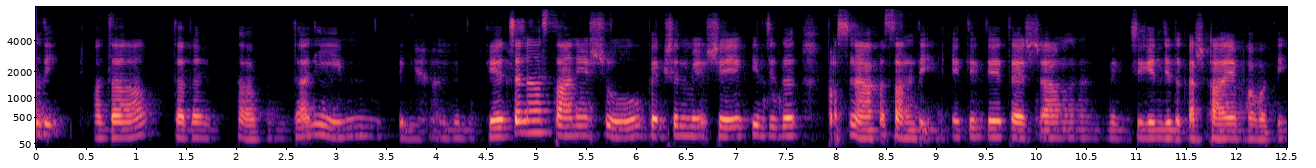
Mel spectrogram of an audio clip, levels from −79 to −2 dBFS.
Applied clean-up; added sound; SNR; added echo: neural mask model DeepFilterNet 3.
